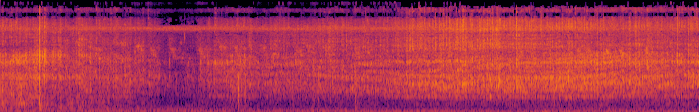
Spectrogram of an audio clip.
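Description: A light, steady rolling hum with faint rail clicks over outdoor background; the model train is circling the loop smoothly.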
